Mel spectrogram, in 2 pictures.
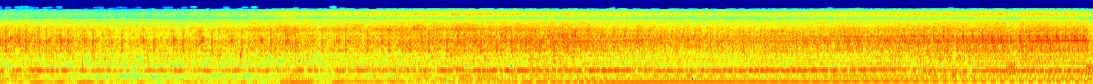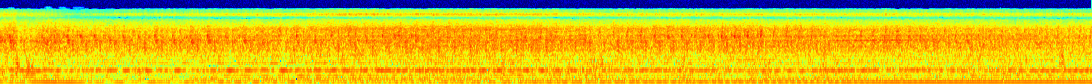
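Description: A car engine idles with a deep, throaty rumble close by, its pitch rising and dipping slightly.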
